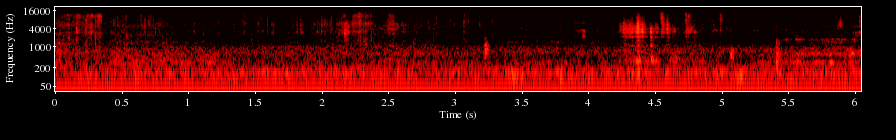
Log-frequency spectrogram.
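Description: Near silence, with a faint low background hum and a few faint ticks.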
